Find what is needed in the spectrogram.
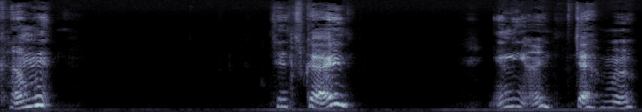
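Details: Adult woman with cerebral palsy and a disability; no specific speech disorder named.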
